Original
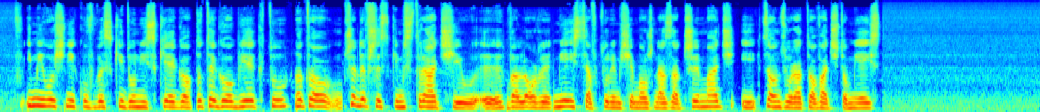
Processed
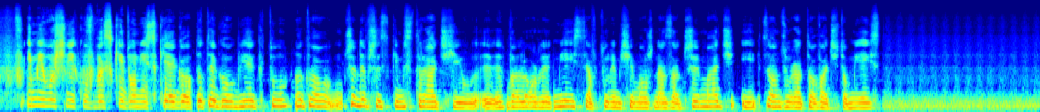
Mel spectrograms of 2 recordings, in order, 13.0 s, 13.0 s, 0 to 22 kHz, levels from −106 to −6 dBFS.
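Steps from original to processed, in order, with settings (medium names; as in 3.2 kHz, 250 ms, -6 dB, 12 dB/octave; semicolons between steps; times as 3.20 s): band-pass sweep 1.4 kHz -> 250 Hz, 1.25–2.94 s; rotary cabinet horn 7 Hz; spectrum-flattening compressor 2:1; trim -1.5 dB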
